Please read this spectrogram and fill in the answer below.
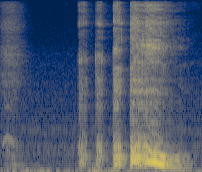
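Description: A man clearing his throat: a few short rasps, then a louder voiced rasp that falls in pitch, ending just before two seconds.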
